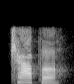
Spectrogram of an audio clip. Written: kappa

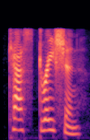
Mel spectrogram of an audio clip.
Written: castration

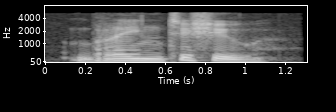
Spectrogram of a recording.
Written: brain tissue

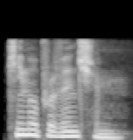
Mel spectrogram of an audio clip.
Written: chemoprevention

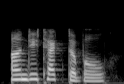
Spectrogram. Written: undetectable

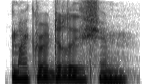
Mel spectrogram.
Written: microdilution

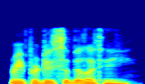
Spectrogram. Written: reproducibility

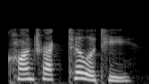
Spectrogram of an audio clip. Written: contractility

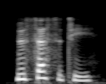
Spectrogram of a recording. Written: necessity

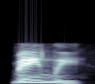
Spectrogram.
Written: mainly

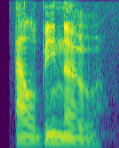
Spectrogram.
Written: albino

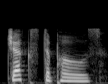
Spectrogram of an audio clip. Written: juxtapose

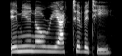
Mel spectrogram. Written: immunoreactivity

